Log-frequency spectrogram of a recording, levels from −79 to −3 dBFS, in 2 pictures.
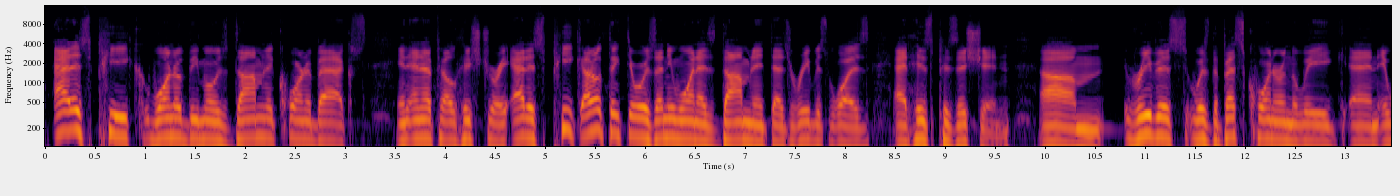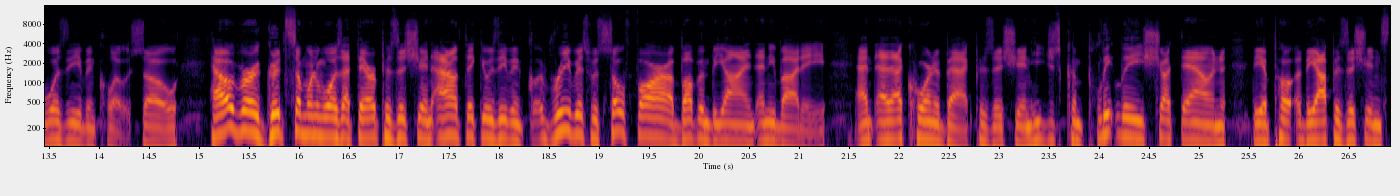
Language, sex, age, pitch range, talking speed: English, male, 30-49, 110-135 Hz, 175 wpm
